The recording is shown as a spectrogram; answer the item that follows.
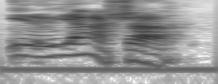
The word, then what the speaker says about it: Inuyasha: Inuyasha! Inuyasha! That's how you say it, right? – Yeah.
